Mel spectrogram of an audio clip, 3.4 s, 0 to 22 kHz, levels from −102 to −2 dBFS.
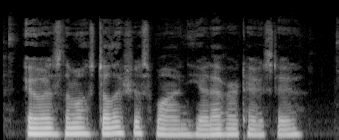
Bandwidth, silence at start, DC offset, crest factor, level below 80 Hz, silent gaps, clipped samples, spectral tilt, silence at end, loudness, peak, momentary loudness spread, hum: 12.5 kHz; 0.25 s; under 0.1%; 18 dB; -62 dBFS; none; under 0.1%; -8 dB/octave; 0.4 s; -29 LUFS; -12 dBFS; 8 LU; none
